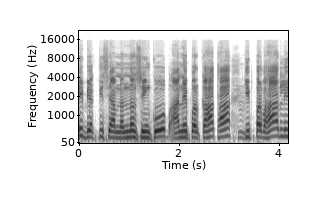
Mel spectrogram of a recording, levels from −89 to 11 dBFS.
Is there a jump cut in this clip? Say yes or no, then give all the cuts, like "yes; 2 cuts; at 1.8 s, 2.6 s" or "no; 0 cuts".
no; 0 cuts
